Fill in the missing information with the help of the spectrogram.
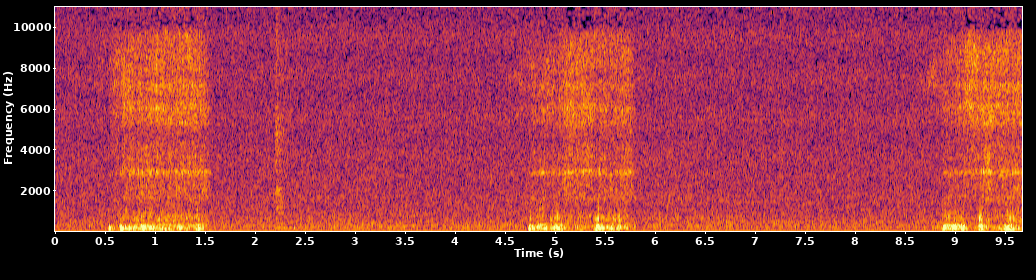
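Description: Three rough, fluttering snores about four seconds apart, roughly 15 breaths a minute, with quiet pauses between.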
